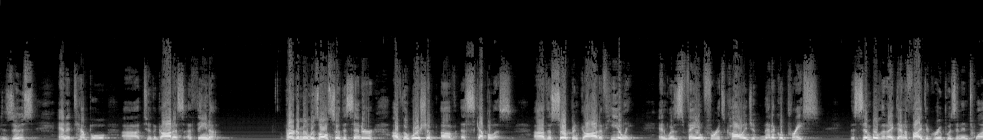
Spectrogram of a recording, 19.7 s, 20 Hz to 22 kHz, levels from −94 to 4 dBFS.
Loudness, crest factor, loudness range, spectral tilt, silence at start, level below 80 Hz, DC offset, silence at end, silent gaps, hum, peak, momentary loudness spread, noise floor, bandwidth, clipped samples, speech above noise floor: -16 LUFS; 12 dB; 3 LU; -4.5 dB/octave; 0 s; -58 dBFS; under 0.1%; 0 s; none; none; -4 dBFS; 12 LU; -58 dBFS; 12.5 kHz; under 0.1%; 42 dB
